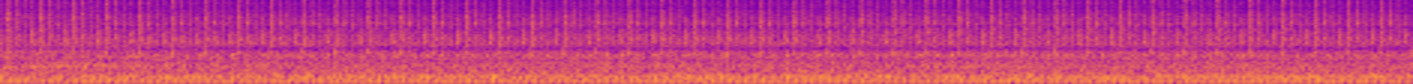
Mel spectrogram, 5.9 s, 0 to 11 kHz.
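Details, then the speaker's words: Freshly rebuilt turbo engine on first run, slight smoke off the turbo, filler cap off: loud clattery idle with fast uneven ticking around 220 a minute over low rumble, barely quieter with hood closed; noisy, source unknown, maybe needs break-in. "I want to know why she's so noisy up the You see what it sounds like with the hood closed. Maybe it's quieter. No, it's not much quieter."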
